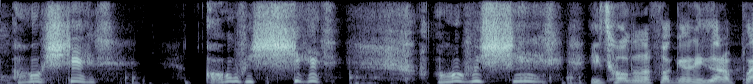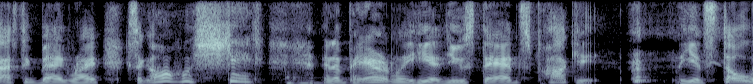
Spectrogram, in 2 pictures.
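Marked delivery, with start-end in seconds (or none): 0.1-4.2 each oh shit climbing higher, panicky; a panicked player losing it more with every repeat; rising panicked oh shit. Retold or imitated. Player panics leaving bathroom. 6.8-7.6 high, panicky oh shit; a caught player blurting out in alarm; panicked oh shit. Retold or imitated. Player panics holding the bag.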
